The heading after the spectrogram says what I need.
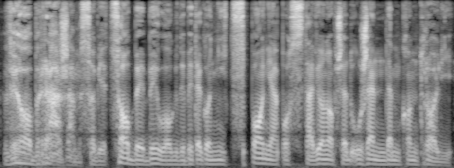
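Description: A man's voice: extremely low pitch, moderate pace, no room sound, studio quality. A man doing a pompous young busybody. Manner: pompous, lecturing. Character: pompous young man, self-important official type.

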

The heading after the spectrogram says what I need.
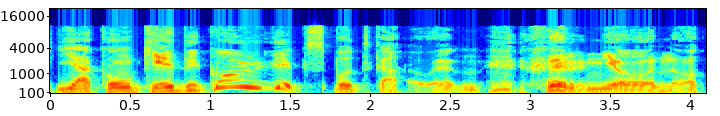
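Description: A weary middle-aged wizard teacher, voiced by a male audiobook reader holds his emotion back, his voice trembling under the strain. He speaks slowly, with a lively rise and fall, in a dry, close recording. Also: mid-range voice, dry recording, heavily acted. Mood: dry, calm.

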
